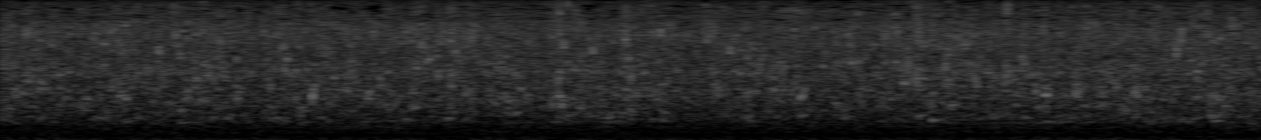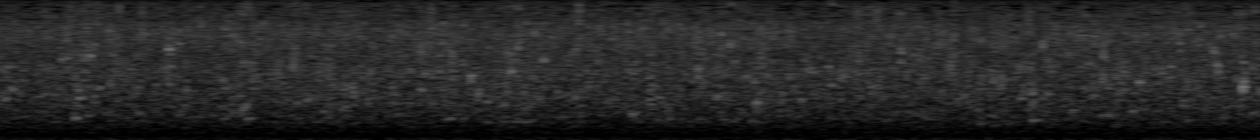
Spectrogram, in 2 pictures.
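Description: An otter splashes as it swims through the water.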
